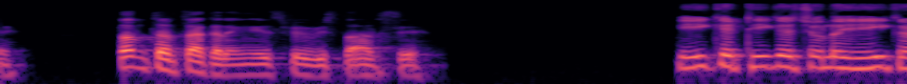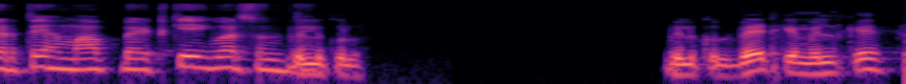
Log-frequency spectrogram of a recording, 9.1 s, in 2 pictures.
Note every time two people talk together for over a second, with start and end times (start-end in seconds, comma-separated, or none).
none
